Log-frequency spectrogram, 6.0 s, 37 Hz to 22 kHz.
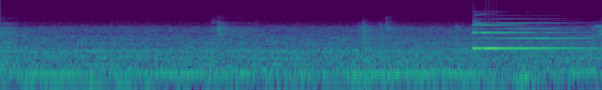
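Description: Schindler 300A hydraulic elevator car riding upward, with a steady low hum inside the car. Near the end a single electronic chime tone sounds for about a second as the car comes up to the next floor.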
